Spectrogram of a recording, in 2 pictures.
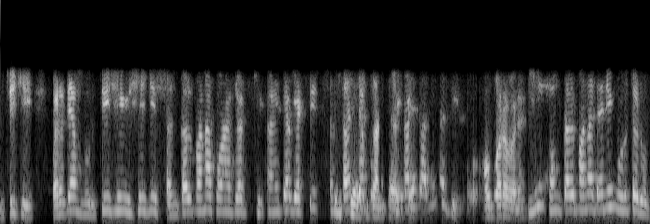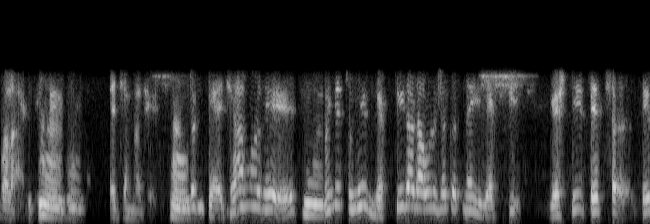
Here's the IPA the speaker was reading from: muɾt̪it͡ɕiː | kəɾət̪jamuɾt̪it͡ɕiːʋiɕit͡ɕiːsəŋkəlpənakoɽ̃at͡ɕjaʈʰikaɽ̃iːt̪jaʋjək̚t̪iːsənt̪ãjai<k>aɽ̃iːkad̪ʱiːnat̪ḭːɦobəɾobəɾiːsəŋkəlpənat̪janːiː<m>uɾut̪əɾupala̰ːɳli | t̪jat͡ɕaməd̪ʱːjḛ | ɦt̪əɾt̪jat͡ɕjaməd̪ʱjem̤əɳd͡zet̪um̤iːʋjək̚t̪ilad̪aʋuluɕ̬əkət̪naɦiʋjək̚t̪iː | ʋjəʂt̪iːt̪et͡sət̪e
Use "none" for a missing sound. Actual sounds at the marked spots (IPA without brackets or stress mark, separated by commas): k, m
